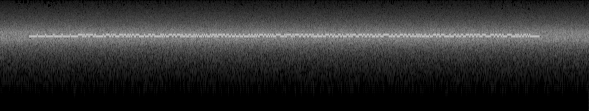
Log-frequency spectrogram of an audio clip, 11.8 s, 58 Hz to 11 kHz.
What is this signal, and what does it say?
RTTY (45.45 baud, 170 Hz shift), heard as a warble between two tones, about 2050 Hz centre, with radio static and a narrow filter. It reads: AB SMUVY HWYYD PQKJ YOEEIGQ UUZ LWTW PYQ MUW LM GOFR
